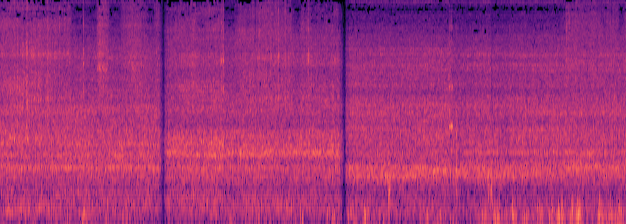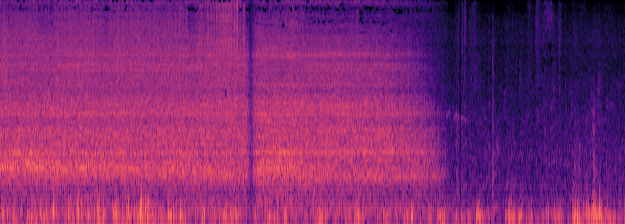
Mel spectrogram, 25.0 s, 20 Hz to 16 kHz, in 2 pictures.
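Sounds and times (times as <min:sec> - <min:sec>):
wood lathe whirring: 0:00.0 - 0:21.4.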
